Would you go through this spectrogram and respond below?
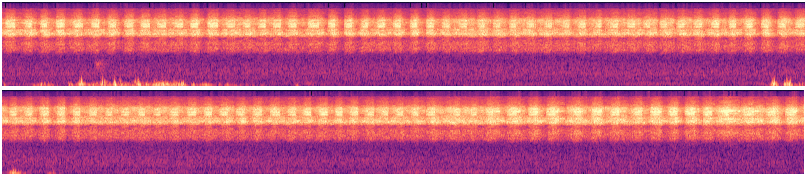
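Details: Crickets at a bay on Korčula, Croatia, form a dense, high, shimmering chorus of rapid pulsing chirps that runs unbroken. Low thumps and rumbles are heard near the start and again around the middle.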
